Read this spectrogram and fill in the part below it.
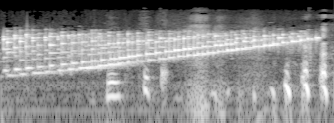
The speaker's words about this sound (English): Just yeah, play the play the the the xylophone running sounds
